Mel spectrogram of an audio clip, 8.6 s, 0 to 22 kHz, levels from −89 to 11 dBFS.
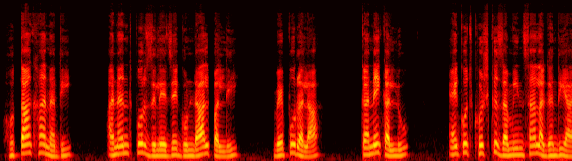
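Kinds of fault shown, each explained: Comfort noise in place of the background: in three pauses, at 1.41, 5.13 and 6.47 s, for 0.18 to 0.28 s, the background becomes a flat, featureless hiss about 3 to 4 dB quieter, likely from Opus discontinuous transmission. Unlike a noise gate, the pause never drops to silence.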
